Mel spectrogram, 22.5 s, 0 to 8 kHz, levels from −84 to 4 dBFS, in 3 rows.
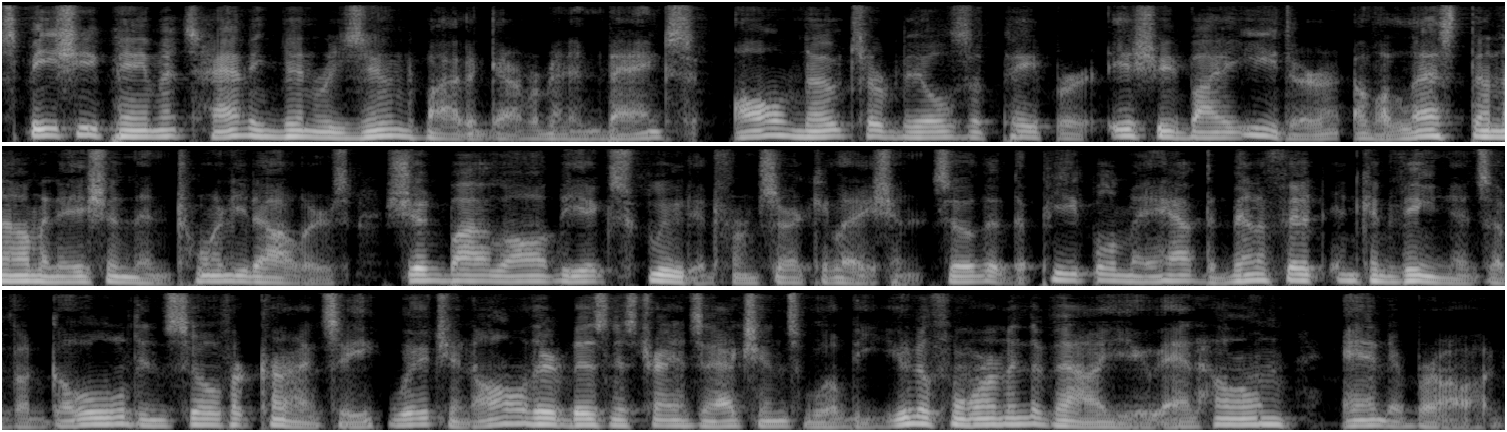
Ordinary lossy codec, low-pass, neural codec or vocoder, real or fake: MP3, 64 kbps; 7.2 kHz; codec, 16 kHz in and 24 kHz out, 1.1 kbps, FireRedTTS-2 codec; fake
